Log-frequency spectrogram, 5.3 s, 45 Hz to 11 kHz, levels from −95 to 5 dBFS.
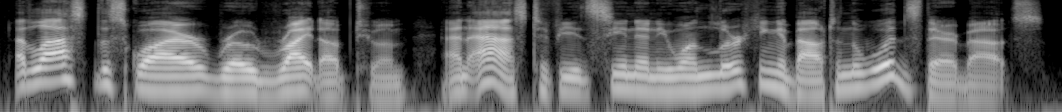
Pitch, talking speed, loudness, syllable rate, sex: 130 Hz, 260 wpm, -19 LUFS, 6.3 syllables/s, male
